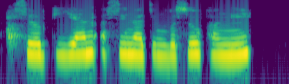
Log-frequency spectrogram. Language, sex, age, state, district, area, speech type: Manipuri, female, 18-30, Manipur, Tengnoupal, urban, spontaneous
